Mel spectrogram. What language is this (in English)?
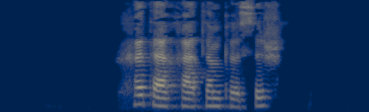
Adyghe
